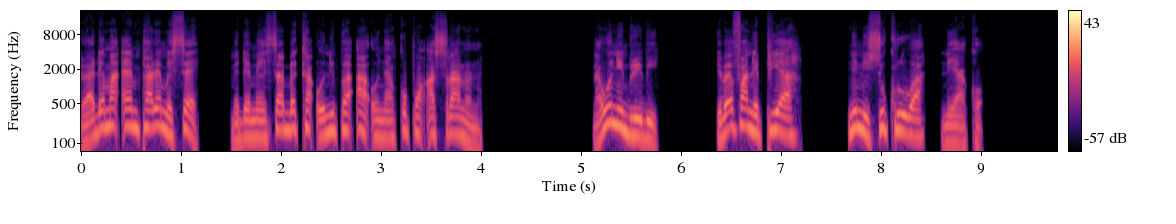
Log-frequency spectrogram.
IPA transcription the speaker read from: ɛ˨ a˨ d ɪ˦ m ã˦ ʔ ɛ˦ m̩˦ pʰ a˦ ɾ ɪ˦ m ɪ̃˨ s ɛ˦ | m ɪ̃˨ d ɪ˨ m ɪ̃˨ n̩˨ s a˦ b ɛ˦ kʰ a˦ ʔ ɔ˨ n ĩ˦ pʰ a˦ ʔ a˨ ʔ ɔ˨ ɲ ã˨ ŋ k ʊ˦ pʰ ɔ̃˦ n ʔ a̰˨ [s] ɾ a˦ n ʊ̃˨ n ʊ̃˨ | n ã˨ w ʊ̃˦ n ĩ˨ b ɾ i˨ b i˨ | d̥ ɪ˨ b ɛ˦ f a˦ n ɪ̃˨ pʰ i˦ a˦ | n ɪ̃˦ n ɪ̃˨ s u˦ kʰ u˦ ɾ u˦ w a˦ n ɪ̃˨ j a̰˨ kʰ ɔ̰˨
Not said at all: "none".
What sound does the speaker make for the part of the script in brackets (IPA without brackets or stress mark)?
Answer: s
